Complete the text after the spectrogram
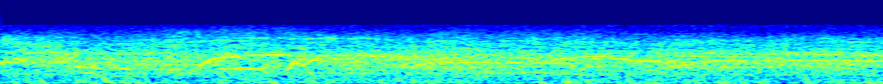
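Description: A dense roar of cheering from a large football stadium crowd after the Tallahassee Tigers make the playoffs. It is steady and loud throughout, with overlapping shouts and whistle-like cries rising above the wash of voices.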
